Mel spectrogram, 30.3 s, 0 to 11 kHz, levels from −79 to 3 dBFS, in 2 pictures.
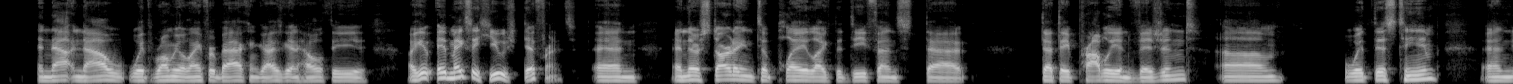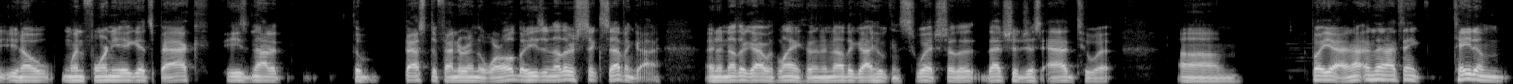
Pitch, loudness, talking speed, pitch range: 100 Hz, -20 LUFS, 170 wpm, 95-110 Hz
